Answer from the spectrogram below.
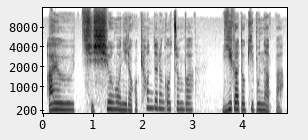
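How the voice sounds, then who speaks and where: A woman's voice: mid-range voice, unhurried, a little mellow, dry recording, natural voice. A woman voicing a huffy, scolding mother. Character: grumbling middle-aged mother, offended and sharp-tongued. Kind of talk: storytelling radio reading.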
